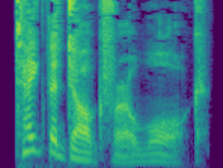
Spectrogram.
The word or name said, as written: Take the dog for a walk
